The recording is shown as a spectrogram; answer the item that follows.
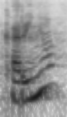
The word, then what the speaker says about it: cariño: And if we move on we have enye which is pronounced like the combination of n n and y in the word canyon, for example. Let me show you a Spanish word for that. Let's say cariño.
